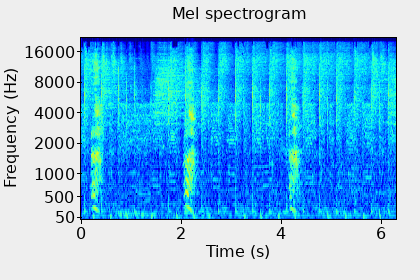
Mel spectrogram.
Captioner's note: upbeat rock music continues; Ethan grunting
